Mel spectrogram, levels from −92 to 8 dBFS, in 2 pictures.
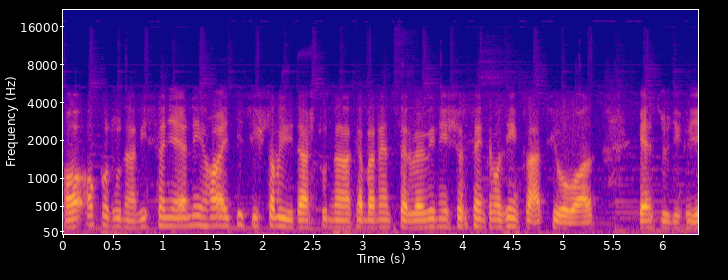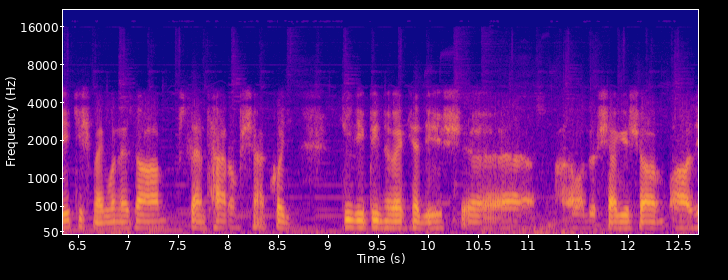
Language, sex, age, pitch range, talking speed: Hungarian, male, 60-79, 120-145 Hz, 155 wpm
